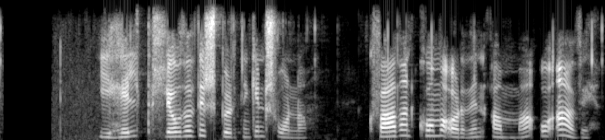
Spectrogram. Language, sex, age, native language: Icelandic, female, 30-39, Icelandic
